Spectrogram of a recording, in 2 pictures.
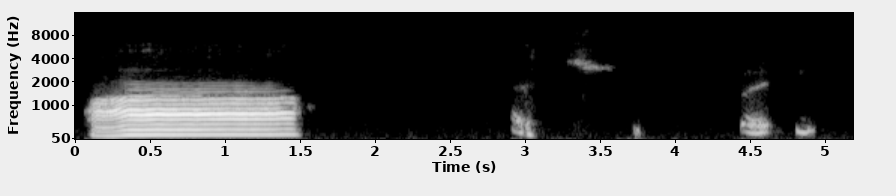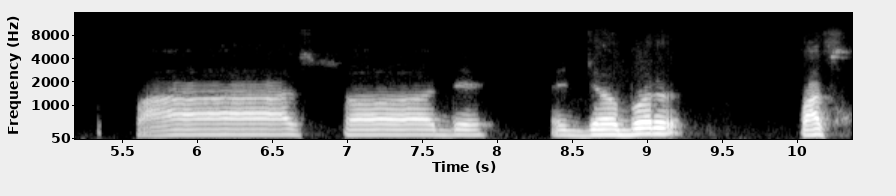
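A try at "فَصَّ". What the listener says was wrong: না, আমরা ফা এবং সদকে যুক্ত করব না । ফা ফাতহার সাথে আমরা প্রনাউন্স করব। ফা ফাতহা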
